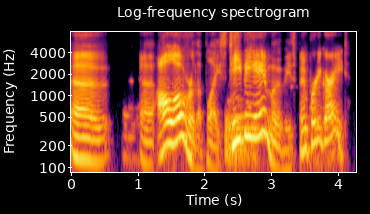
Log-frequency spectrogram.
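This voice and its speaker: Male podcast host, fairly high voice, bright tone, upbeat and agreeable interviewer. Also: wildly swooping pitch, moderate pace, gravelly. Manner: upbeat, agreeable, short affirmations. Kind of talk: casual interview.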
